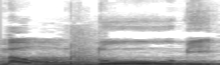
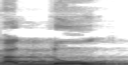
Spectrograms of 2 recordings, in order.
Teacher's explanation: Dan huruf kata maghdu itu huruf dod itu tebal. Maghdubi. Jangan magdu.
